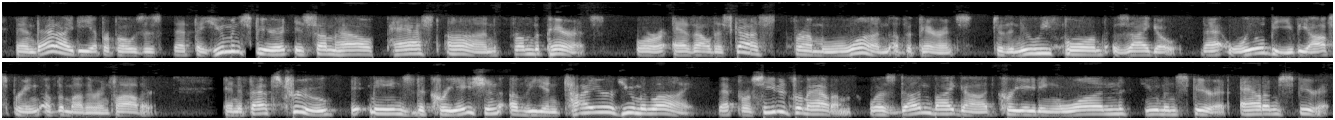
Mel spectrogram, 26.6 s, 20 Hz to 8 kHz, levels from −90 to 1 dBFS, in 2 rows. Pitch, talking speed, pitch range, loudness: 170 Hz, 150 wpm, 145-195 Hz, -17 LUFS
